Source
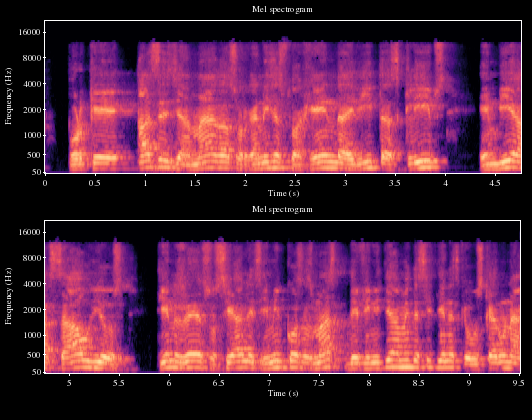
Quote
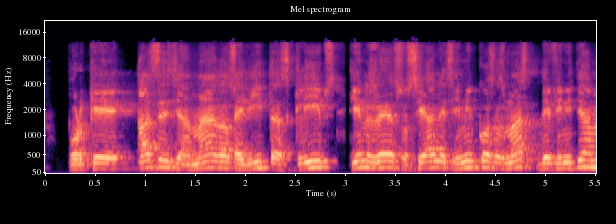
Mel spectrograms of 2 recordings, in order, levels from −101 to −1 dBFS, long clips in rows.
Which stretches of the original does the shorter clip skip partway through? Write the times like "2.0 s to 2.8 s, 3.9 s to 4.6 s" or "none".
1.9 s to 3.0 s, 4.1 s to 5.8 s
